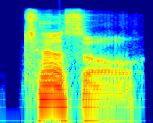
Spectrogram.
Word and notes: tercel: British English

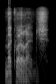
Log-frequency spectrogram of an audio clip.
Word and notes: maquillage: British English

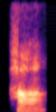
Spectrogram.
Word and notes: haar: Indian

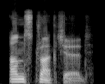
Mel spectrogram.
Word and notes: unstructured: British English

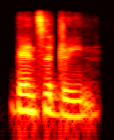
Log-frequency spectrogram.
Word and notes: Benzedrine: Indian

